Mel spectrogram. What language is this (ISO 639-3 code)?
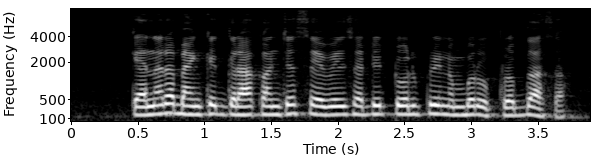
mar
